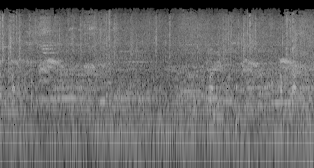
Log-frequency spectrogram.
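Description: Murmur of a crowd's voices with no single clear talker, with a few short chirps over it.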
